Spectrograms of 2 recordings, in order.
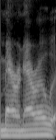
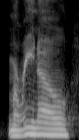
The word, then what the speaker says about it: Marinaro: yeah, my name's and thank you for pronouncing my last name properly, Marinaro, a very, very Italian name.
